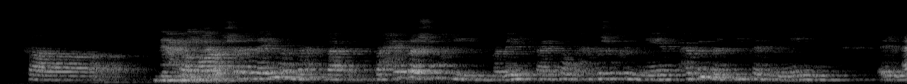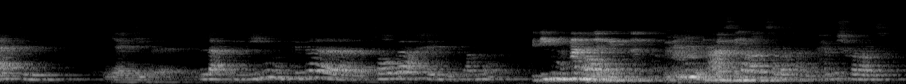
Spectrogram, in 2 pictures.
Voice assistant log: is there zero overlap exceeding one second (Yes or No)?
Yes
